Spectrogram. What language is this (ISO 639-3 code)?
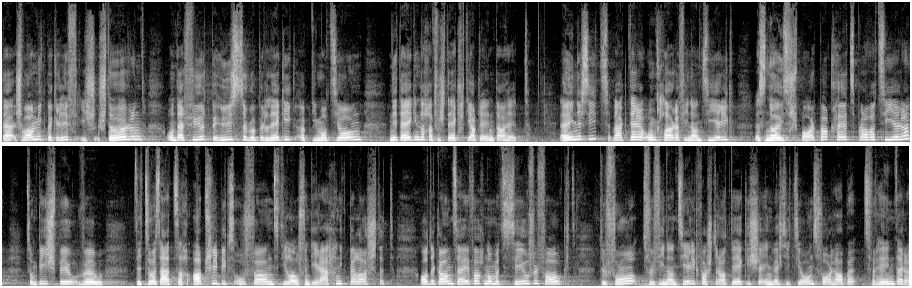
gsw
